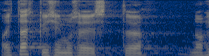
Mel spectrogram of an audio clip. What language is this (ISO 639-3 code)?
est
